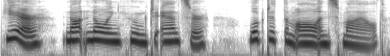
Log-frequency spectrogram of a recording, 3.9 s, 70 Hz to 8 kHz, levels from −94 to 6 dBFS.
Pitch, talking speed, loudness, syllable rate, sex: 220 Hz, 185 wpm, -18 LUFS, 5.1 syllables/s, female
